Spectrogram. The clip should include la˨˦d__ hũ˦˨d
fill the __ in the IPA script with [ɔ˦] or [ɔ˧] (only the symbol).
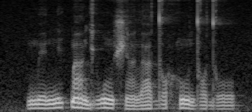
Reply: ɔ˦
